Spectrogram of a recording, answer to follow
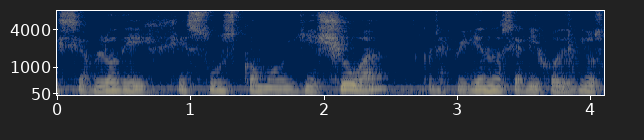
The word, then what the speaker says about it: Yeshua: Josué nos habla de ese nombre que se pronuncia como Yeshua, que algunos lo complementan diciendo Yeshua HaMashiach, Jesús el Cristo en nuestro lenguaje español.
